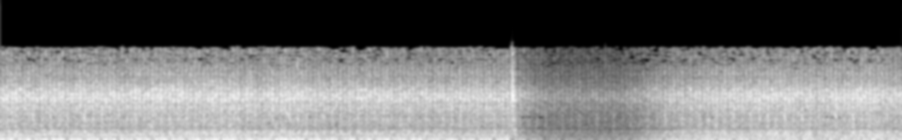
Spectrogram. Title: Стук на холодную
